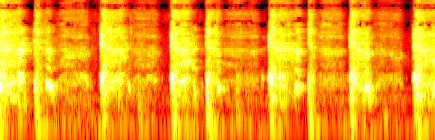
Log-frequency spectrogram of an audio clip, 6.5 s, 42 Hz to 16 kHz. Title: Girl coughing 171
